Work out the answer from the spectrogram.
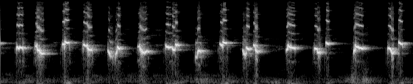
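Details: Yellow-vented bulbul singing vigorously, with a long rapid-fire song meant to make other bulbuls answer. Slurred, gurgling whistles, often paired, repeat briskly at about four notes a second.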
